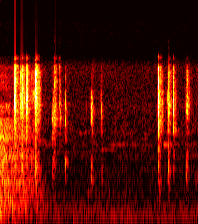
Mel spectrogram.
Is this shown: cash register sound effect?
no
